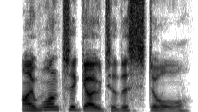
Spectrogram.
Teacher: In this sentence, want and store are stressed.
